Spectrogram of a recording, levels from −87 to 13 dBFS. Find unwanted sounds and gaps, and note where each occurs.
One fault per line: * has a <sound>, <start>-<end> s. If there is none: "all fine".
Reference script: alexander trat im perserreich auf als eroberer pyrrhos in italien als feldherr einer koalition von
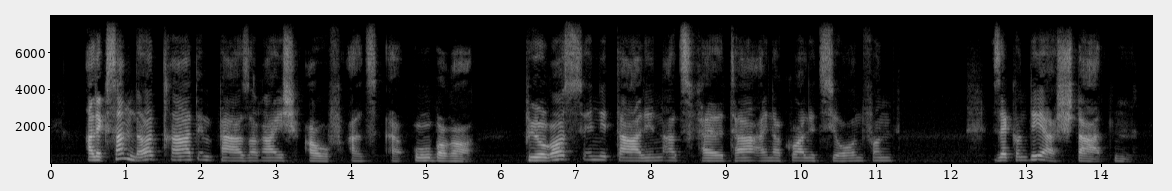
all fine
